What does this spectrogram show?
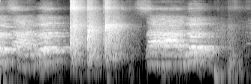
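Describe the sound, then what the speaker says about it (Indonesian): A group clapping hands in a rhythmic salute, a few sharp bursts of claps between stretches of shouted chanting voices, close and loud. "Tepuk salut untuk kelompoknya Piani"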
